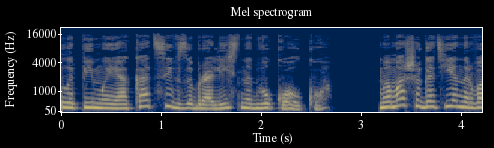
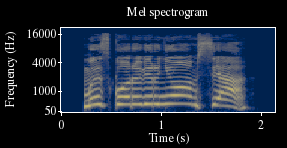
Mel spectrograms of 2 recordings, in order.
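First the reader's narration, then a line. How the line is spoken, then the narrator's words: Shout. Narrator (Russian): крикнула Сцилла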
